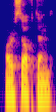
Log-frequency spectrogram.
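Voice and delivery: ordinary talk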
